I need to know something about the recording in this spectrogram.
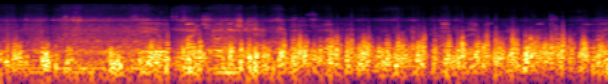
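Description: Boat engine running steadily, with wind buffeting the microphone.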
